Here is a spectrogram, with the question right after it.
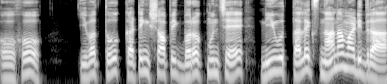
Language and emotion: Kannada, surprised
